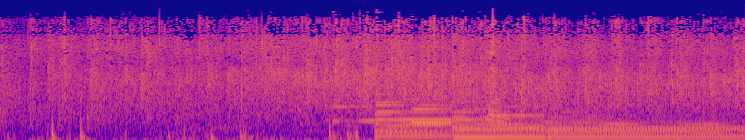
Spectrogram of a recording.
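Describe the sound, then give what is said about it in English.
A church audience applauds steadily to welcome a pastor, soft continuous clapping that is joined by sustained keyboard chords in the second half. “Let's put our hands together as we welcome Lady Pastor Ida.”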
